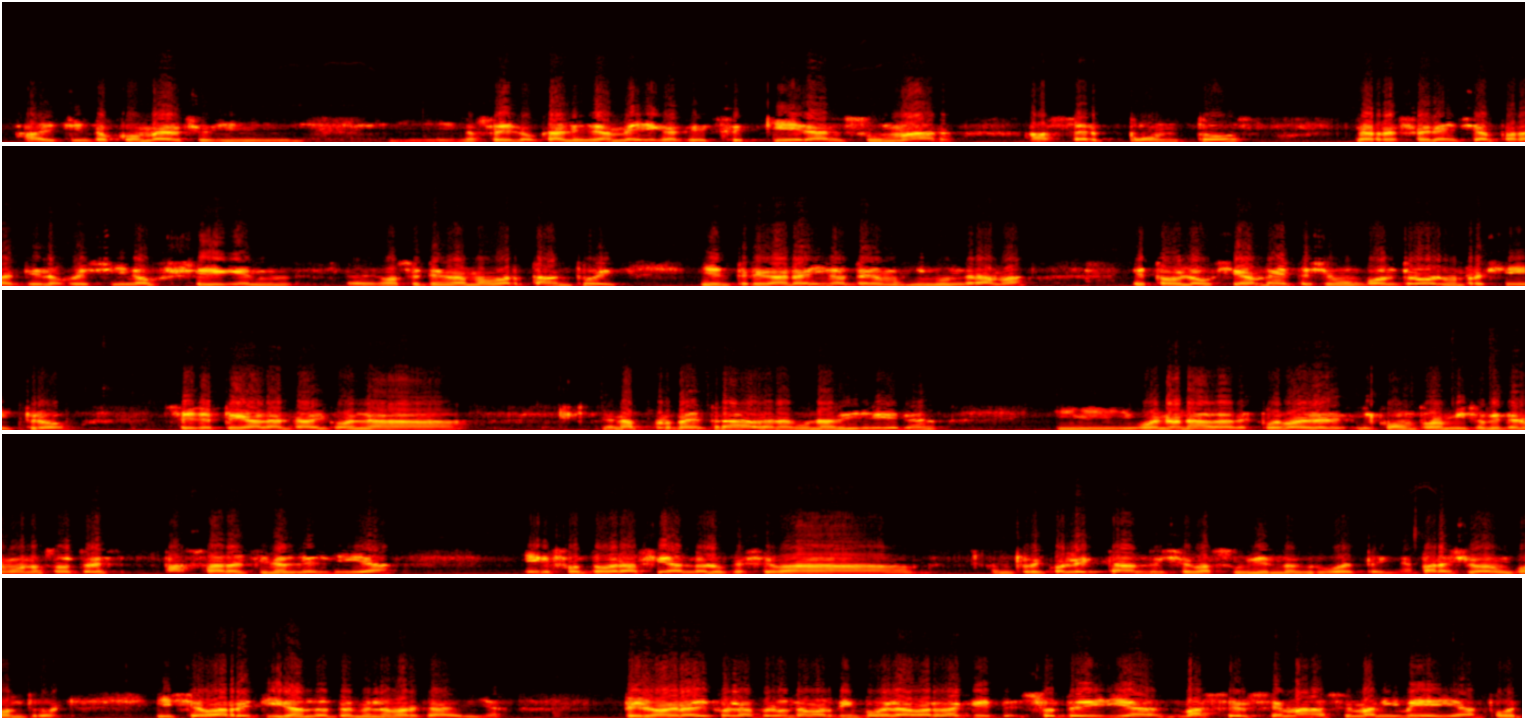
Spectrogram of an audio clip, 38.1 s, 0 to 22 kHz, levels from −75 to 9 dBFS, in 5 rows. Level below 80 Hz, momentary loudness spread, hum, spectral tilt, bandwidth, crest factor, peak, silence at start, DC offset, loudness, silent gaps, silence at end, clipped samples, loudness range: -58 dBFS; 12 LU; none; -3 dB/octave; 14.5 kHz; 16 dB; -6 dBFS; 0.1 s; under 0.1%; -21 LUFS; none; 0 s; under 0.1%; 3 LU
